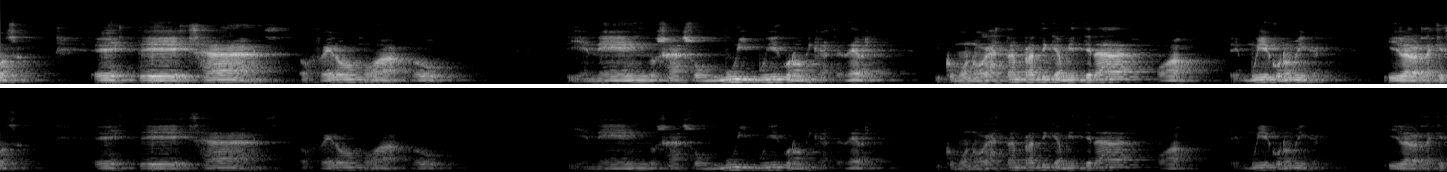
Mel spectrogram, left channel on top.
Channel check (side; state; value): right; quieter; 18.1 dB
